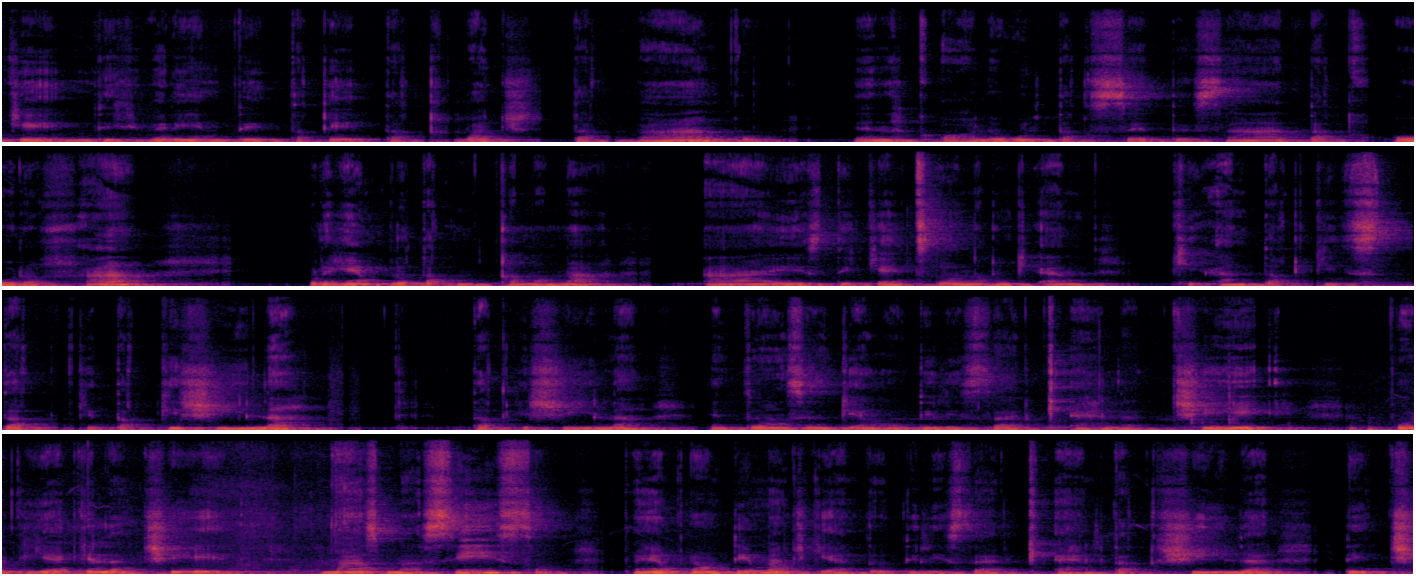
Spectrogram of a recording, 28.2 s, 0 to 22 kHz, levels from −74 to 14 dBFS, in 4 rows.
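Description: No technical faults are audible.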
